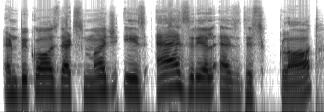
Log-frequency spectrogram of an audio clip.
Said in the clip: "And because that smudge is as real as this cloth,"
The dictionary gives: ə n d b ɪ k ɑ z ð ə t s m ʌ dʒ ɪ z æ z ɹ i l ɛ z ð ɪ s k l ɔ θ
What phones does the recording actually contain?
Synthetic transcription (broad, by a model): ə n d b ɪ k ɑ z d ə t s m ʌ dʒ ɪ z æ z ɹ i l ɛ z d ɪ s k l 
